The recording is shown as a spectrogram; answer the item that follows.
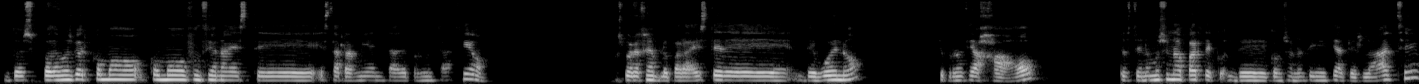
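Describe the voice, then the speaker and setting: A woman's voice: on the low side, warm tone. A woman from teaching a Chinese language webinar, explaining step by step with fillers and a habitual "¿no?". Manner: explanatory, frequent fillers and rhetorical "¿no?". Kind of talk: webinar lesson.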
